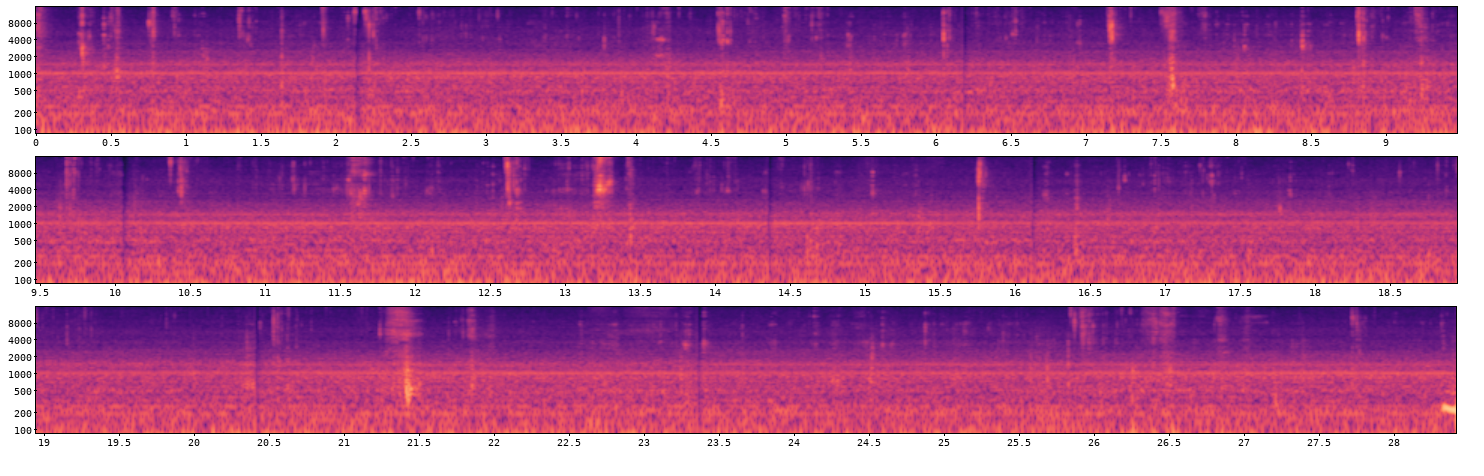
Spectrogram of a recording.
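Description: Close-miked eating sounds: biting and chewing grilled chicken eaten by hand, gnawing meat off the bone, with many short wet mouth clicks. A steady low hum and a faint steady high tone run underneath.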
